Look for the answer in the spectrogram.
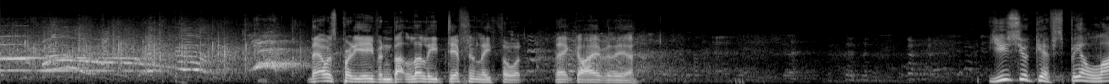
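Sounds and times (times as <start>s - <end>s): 
audience clapping and cheering: 0.0s - 3.8s
speech: 3.1s - 6.5s, 9.9s - 11.0s
laughter: 5.0s - 9.9s.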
